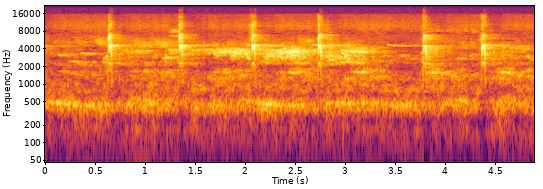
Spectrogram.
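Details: At a nest hole also used by bees in Puszcza Bydgoska forest, Bydgoszcz, a young male great spotted woodpecker with its mother; six sharp, clipped 'kik' calls about every 0.7 seconds above a steady buzzing hum, summer 2023.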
